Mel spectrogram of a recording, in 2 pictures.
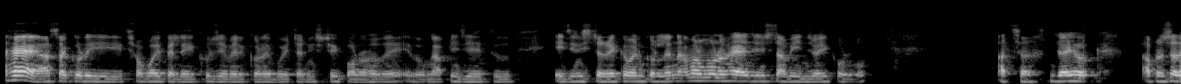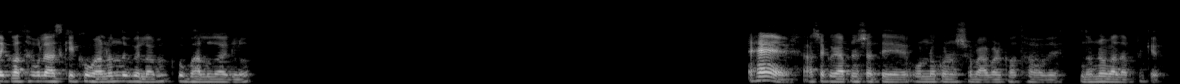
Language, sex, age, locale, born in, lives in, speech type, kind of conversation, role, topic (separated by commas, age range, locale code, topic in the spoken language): Bengali, male, 25-29, bn-BD, Bangladesh, Bangladesh, conversation, unstructured, none, তুমি কি কখনো কোনো শিল্পকর্ম দেখে অবাক হয়েছো?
